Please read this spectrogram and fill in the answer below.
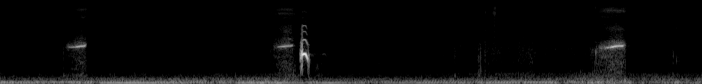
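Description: Grey francolin giving short, high single call notes a couple of seconds apart, and about three seconds in a louder, sharp note that falls steeply in pitch. A steady low rumble lies underneath.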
